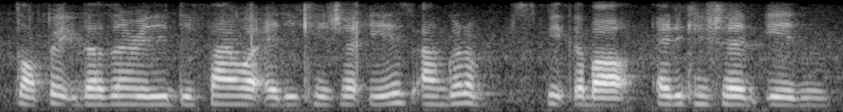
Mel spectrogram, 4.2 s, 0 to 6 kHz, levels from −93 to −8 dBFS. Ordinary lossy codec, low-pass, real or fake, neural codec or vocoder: Opus, 32 kbps; 5.4 kHz; real; none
